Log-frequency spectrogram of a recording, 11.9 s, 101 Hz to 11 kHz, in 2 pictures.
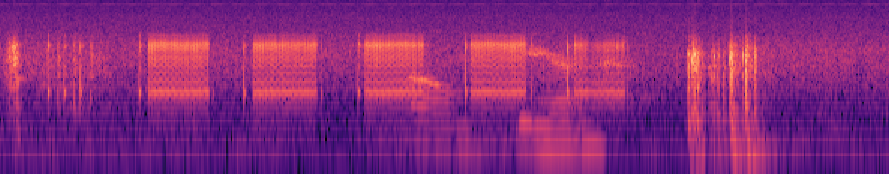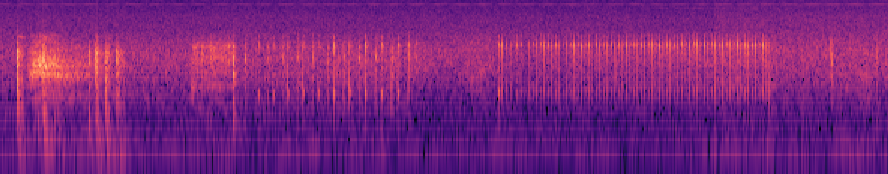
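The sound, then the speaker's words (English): Telephone dialing while trying to reach a number that keeps coming up busy: many short tone bursts in quick succession, then further scattered tones and clicks, ending in a longer sustained tone. “Operator, I've been dialing Murray Hill 70093 now for the last 3/4 of an hour”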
